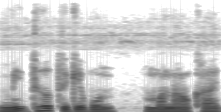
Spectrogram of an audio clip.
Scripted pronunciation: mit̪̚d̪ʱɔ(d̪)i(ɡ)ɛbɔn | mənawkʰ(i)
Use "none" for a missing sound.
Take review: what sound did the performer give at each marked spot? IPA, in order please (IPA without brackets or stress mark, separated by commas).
t̪, ɡ, a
